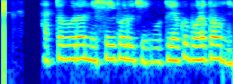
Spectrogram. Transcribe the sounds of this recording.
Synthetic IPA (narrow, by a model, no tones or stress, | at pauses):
at̪ɔbɔɽɔnisejpɔɽut͡ʃʰiuʈiakubɔɭɔpawni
